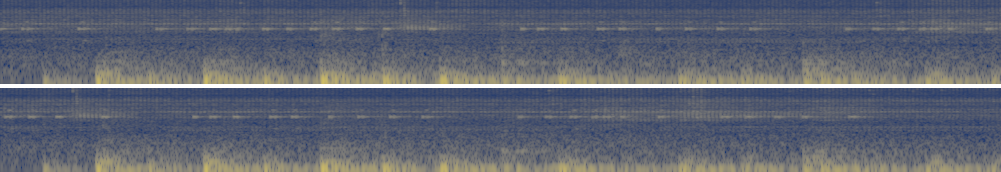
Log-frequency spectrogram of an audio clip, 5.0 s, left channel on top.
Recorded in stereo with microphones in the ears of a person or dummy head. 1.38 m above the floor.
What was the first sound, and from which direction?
Running footsteps, 25° right (ahead or behind).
